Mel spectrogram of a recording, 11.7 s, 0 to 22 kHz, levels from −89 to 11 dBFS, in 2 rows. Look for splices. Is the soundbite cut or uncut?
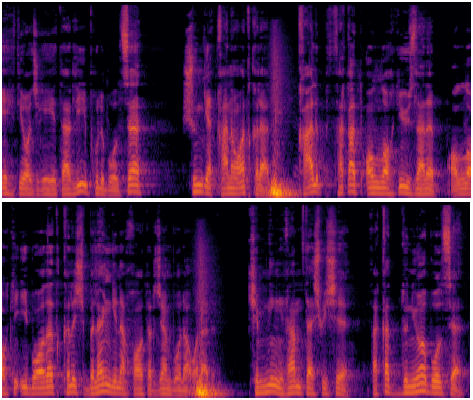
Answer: cut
